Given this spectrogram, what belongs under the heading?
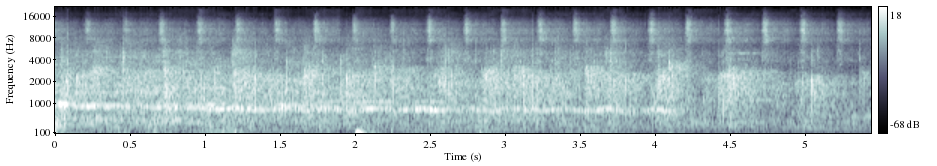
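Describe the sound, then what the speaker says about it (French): A church congregation applauds during a special worship service, sustained loud clapping throughout with a steady rhythmic pulse and crowd noise, plus one low thump partway through. "Applaudissez pour vous-même."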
